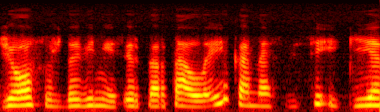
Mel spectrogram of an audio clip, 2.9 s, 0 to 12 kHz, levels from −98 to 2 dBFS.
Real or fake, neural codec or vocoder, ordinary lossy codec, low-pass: real; none; Opus, 64 kbps; 10.8 kHz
